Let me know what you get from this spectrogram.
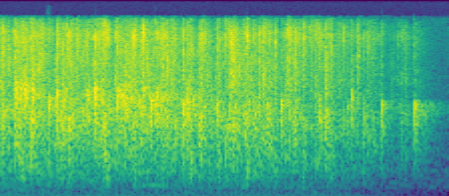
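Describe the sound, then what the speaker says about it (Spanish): Congregation applauding during a church sermon, a brisk spread of clapping from many people that fades toward the end, with only faint voices. "Sí, aplaudamos al Señor."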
